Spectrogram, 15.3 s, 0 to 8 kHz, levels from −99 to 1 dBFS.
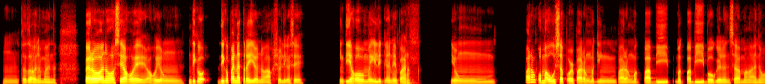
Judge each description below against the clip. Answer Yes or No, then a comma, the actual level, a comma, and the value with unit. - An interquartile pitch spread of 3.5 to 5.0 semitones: Yes, average, 4.3 semitones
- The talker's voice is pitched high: No, low, 125 Hz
